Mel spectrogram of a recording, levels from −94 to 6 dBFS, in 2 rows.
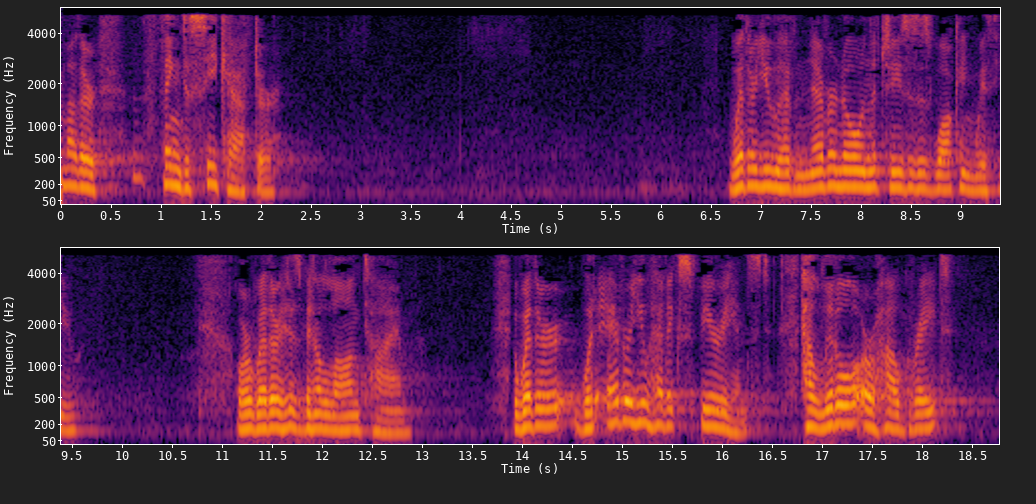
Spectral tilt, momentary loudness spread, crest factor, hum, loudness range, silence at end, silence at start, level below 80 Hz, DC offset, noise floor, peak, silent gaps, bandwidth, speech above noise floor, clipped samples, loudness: -8.5 dB/octave; 19 LU; 20 dB; none; 7 LU; 0.4 s; 0 s; -60 dBFS; under 0.1%; -61 dBFS; -2 dBFS; none; 5.2 kHz; 41 dB; under 0.1%; -21 LUFS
